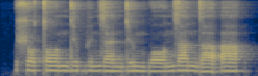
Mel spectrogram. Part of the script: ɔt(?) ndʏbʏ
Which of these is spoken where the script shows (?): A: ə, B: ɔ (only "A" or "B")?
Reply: B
